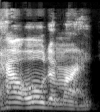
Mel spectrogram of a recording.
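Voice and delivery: ordinary talk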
